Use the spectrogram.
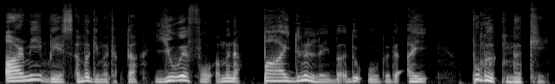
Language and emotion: Manipuri, surprised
